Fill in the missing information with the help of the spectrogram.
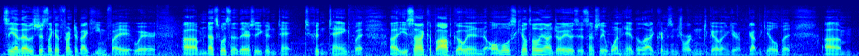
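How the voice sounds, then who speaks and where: A man's voice: sits low, brisk, sharp tone, slight background noise. A man giving conversational analysis as colour commentator on a live video game match.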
